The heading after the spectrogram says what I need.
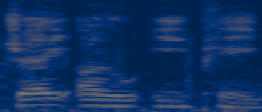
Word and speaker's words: Joep: Yoop that rhymes with soup. Joep.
